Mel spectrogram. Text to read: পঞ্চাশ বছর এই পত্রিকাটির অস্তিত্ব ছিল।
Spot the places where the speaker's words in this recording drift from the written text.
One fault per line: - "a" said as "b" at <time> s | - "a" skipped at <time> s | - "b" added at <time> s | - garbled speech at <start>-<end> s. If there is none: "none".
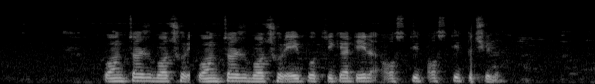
- "পঞ্চাশ বছর" added at 2.0 s
- "অস্তিত্ব" added at 4.4 s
